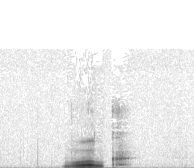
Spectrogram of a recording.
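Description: A boy says a single word quietly.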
